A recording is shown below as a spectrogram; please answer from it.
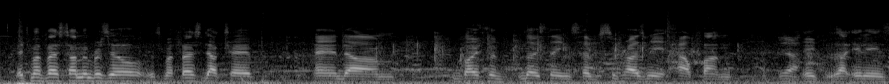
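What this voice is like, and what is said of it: Worn-out, strained voice. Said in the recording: “You can probably tell in my voice. ... the voices get, like mine's also getting shot”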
